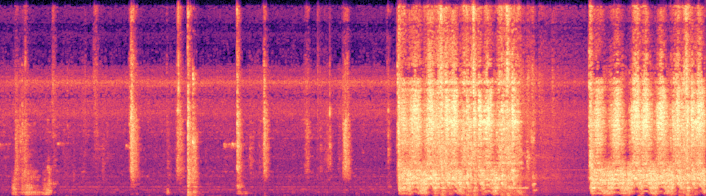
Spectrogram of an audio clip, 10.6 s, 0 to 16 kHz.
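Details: 1990 Nissan D21 4-cylinder 5-speed 4x4 regular cab: sputtering cranking bursts that catch briefly and die, no steady idle; getting fuel and spark, no known vacuum leaks, suspected out of ignition timing.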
